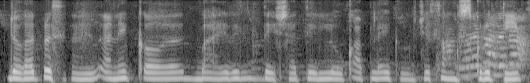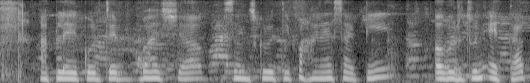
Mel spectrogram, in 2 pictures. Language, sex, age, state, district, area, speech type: Marathi, female, 18-30, Maharashtra, Satara, urban, spontaneous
